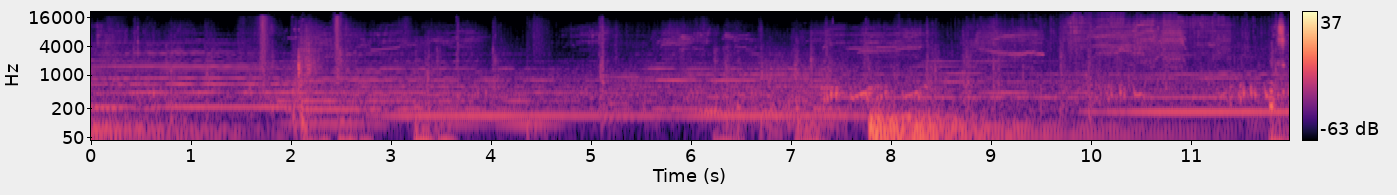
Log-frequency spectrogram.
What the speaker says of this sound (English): Do I hear a pigeon? I hear a pigeon.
